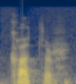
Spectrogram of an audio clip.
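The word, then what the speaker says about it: Qatar: the pronunciation of the word it is cutler like a coast Hustler so you need never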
